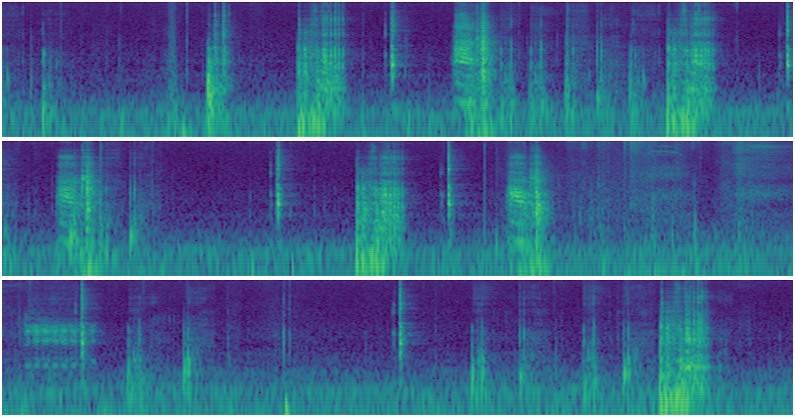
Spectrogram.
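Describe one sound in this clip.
A wooden chest creaks open and thuds shut, again and again.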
